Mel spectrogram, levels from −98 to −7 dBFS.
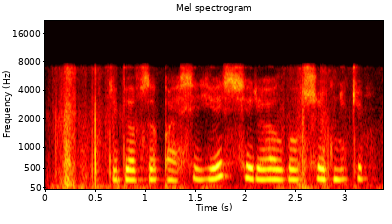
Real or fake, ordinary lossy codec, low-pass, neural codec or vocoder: fake; Opus, 16 kbps; 7.2 kHz; codec, 16 kHz in and 24 kHz out, 2.2 kbps, FireRedTTS-2 codec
